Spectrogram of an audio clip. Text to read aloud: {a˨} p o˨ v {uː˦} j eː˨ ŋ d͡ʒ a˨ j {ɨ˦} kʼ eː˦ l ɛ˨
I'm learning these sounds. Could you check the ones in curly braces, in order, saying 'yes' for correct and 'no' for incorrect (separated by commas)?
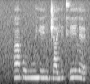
no, no, no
